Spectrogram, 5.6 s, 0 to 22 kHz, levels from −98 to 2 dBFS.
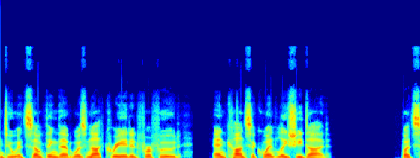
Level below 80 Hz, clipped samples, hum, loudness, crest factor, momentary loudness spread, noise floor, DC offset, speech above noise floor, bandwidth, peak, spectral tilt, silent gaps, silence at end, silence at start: -44 dBFS; under 0.1%; none; -20 LUFS; 20 dB; 7 LU; under -90 dBFS; 2%; over 71 dB; 15 kHz; 0 dBFS; -5 dB/octave; 2.57-2.79 s, 4.47-5.20 s; 0 s; 0 s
